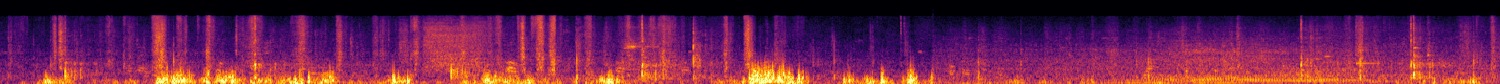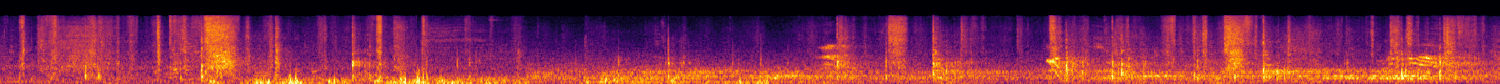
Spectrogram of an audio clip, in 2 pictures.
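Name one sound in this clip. Shoes scuff and squeak on the court.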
